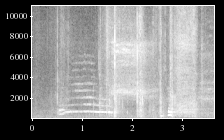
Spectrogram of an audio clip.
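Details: Domestic cat reacting to catnip indoors, giving a drawn-out, slightly falling harmonic meow of about one second, followed by a short second cry amid handling noise and a person's soothing speech.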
